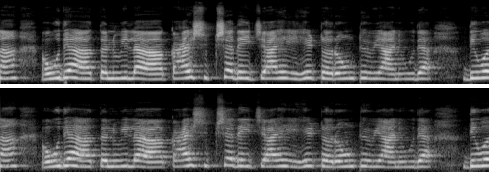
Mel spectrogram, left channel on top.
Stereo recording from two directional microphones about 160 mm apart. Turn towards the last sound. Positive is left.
turn(degrees=30)  # may be behind; listen again after turning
